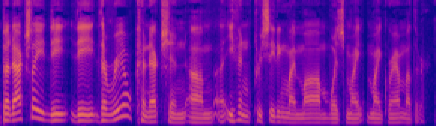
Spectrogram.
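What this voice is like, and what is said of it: North Carolina accent. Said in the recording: “you still have that yeah. North Carolina accent.”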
